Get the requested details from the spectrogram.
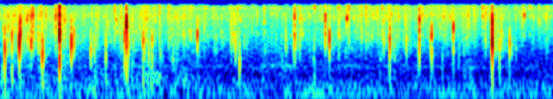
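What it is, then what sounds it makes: Plastic shower cap. A plastic shower cap with a red polka-dot print is squeezed, rubbed and crumpled between fingers close to the mic. It gives off a fast run of sharp, bright crinkles and crackles with quiet rustling between them.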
